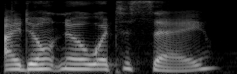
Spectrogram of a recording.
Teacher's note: Confused, "I don't know what to say," with a questioning, uncertain tone, voice rising at the end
